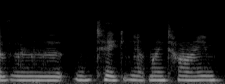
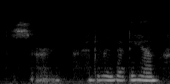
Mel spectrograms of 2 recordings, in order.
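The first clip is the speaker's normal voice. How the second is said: whispered apology; 5 dB quieter than usual. Real, not acted. Streamer apologizing to viewers while reading a DM, whispered.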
